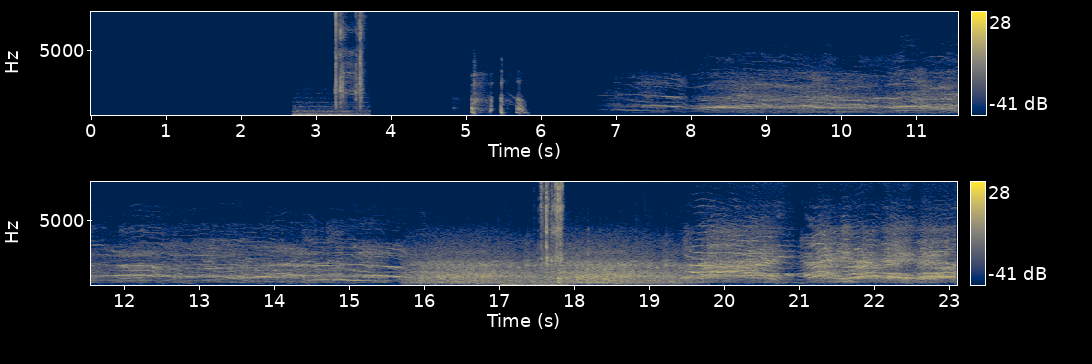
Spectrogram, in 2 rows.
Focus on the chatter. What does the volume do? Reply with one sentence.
The volume of the chatter goes up.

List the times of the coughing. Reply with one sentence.
You can hear the coughing from 5.0 to 5.8 s and from 17.9 to 18.6 s.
